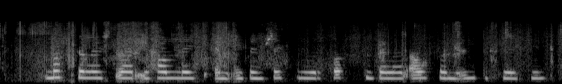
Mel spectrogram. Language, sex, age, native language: Icelandic, female, 20-29, Icelandic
